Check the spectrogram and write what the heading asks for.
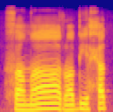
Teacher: Fama Rabihat. Ra has Zabar on it. You have to read with thicker voice.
